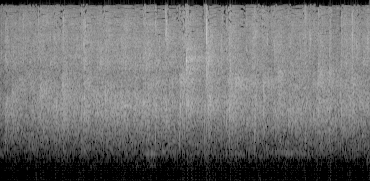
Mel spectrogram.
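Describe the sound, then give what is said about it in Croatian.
Audience applause for the younger members of the choir of Saint Mark the Apostle and Evangelist: quiet, continuous and even clapping from many hands, holding steady without pause. “Oni vježbaju samo nekoliko mjeseci, tako da zaista ovo zaslužuje veliki aplauz.”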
